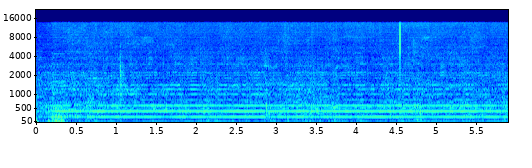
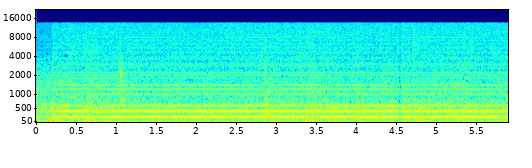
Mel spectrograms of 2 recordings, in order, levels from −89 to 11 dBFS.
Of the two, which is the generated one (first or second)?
first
